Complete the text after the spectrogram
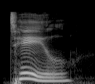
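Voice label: "tale", English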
